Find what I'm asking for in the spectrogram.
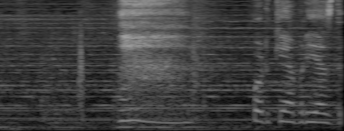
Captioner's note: sigh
